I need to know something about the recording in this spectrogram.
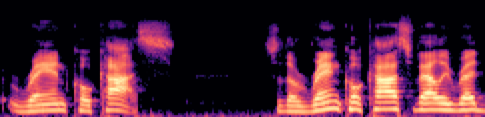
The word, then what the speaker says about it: Rancocas: jersey and i'm now reading that raincoast is pronounced rancocas so the rancocast valley red devils good luck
